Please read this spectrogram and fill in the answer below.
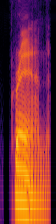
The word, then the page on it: gran: American English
